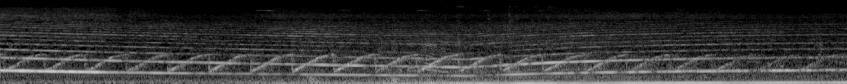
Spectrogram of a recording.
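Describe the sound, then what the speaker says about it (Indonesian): A fire engine's siren wails as it passes near an Indonesian railway level crossing. The loud, rising-and-falling cycles drop in pitch midway as it goes by, over a deepening engine rumble. "wah ada damkar lor"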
